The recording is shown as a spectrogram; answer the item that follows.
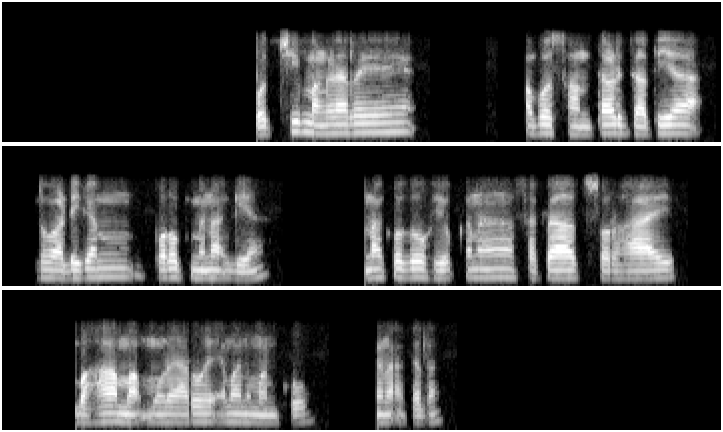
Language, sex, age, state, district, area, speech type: Santali, male, 18-30, West Bengal, Bankura, rural, conversation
